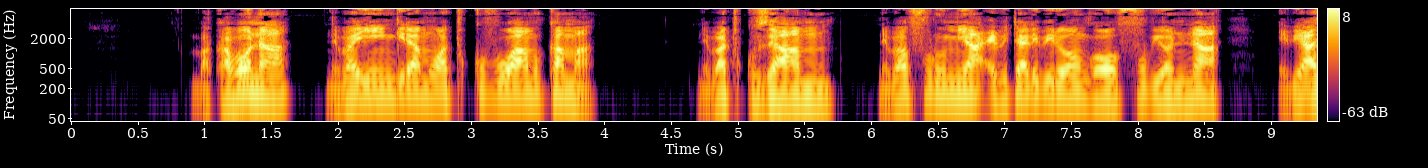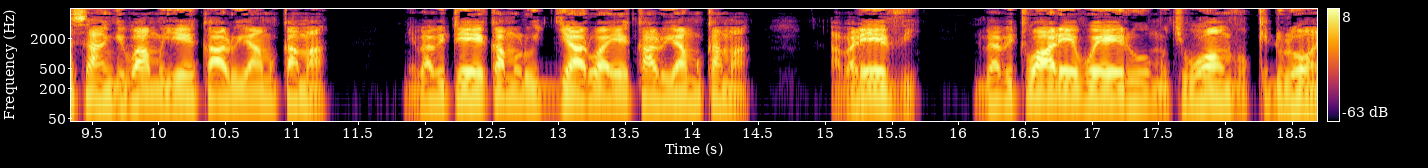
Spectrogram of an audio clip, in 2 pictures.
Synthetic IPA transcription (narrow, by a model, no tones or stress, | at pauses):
βa̰kaβo̞na | ne̞βajiːɲɡiɾamuwatu̥kuvuwamukama | ne̞βatu̥kuzaːmu | ne̞βafulumjaʔe̞βitaliβiɾo̞ːŋɡo̞ːfuβjo̞nːa | eβjaːsaːɲɟiβwamuje̞kalujamukama | ne̞βaβite̞ːkamuluɟːalwaje̞kalujamukama̰ː | βale̞ːvḭ | neβaβitwaːle̞βwe̞ːɾumuciwo̞ːɱvukidulo̞ːn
